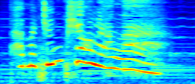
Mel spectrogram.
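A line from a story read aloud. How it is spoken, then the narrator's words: Smiling. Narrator (Chinese): 阳光小姐也微笑着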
